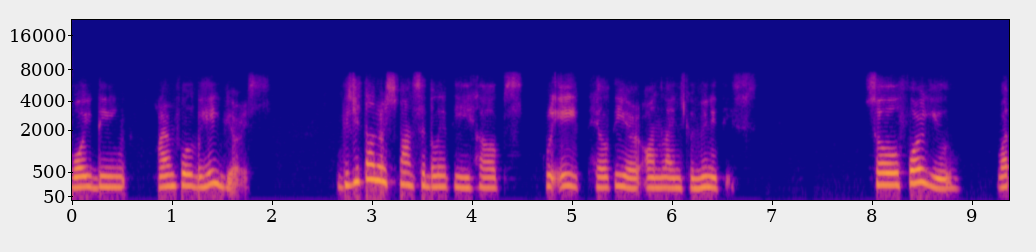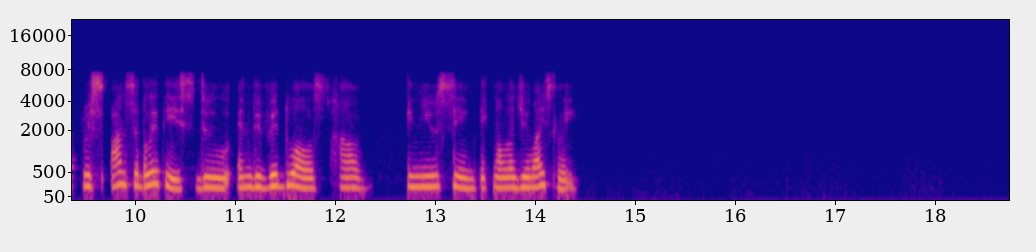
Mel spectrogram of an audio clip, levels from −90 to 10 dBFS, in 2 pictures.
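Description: AMR rate drop at 0.44 to 3.60 s, just before "helps create healthier online", and at 11.48 to 14.42 s, after "you what responsibilities do". A weak link forces a lower coding rate, so the speech turns raspy and synthetic without any gap or band loss. This fits a step down from 12.65 to 6.6 kbit/s.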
